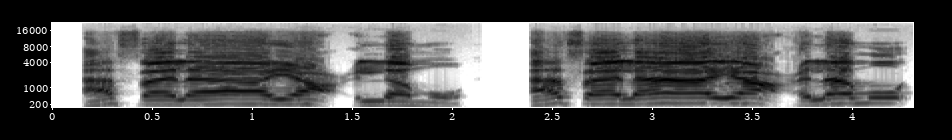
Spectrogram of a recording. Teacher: മുൻപല്ലിന്റെ അറ്റം താഴെ ചുണ്ടിന്റെ പള്ള ഭാഗത്ത് വെച്ചുകൊണ്ടാണ് ഫ.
